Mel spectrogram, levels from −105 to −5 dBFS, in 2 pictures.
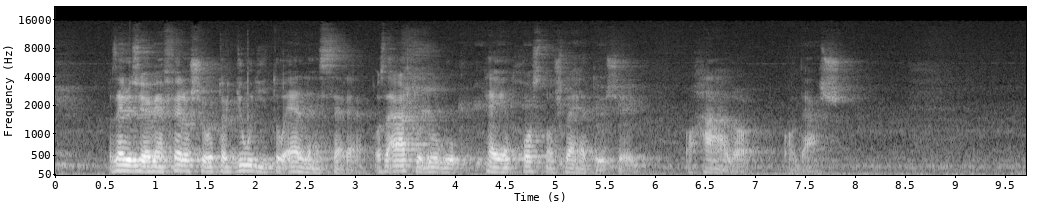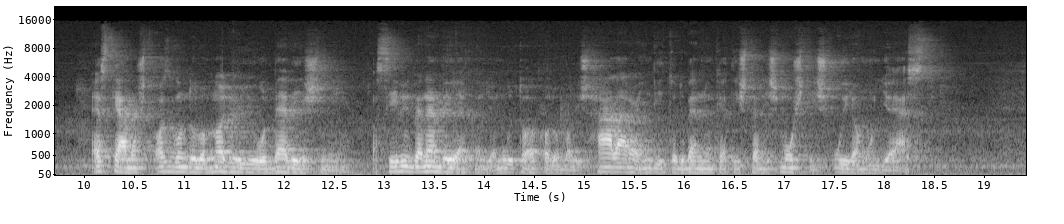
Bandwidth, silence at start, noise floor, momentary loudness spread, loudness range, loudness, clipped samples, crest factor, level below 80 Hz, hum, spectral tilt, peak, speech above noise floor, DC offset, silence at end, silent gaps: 11 kHz; 0 s; -44 dBFS; 16 LU; 14 LU; -22 LUFS; under 0.1%; 22 dB; -46 dBFS; none; -7 dB/octave; 0 dBFS; 23 dB; 0.2%; 0 s; none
